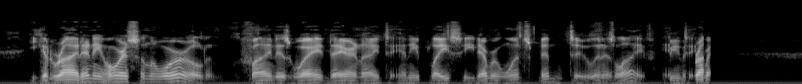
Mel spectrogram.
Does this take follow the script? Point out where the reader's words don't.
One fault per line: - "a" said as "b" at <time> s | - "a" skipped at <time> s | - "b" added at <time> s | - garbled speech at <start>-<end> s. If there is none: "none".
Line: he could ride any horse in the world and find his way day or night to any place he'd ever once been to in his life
- garbled speech at 6.6-7.1 s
